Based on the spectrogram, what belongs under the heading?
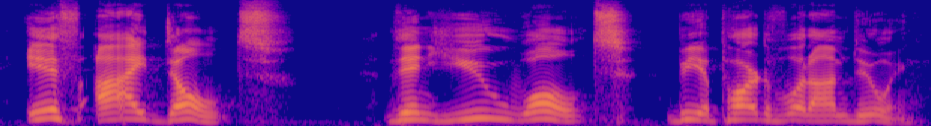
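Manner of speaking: slow firm declaration. Acted. Jesus answering Peter.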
